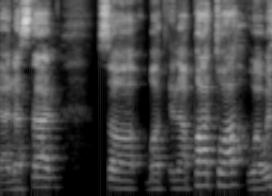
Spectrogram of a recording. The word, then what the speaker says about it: patois: Cher says, St. Lucia spells patois and is pronounced patois because in French, the OIS is pronounced wa.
